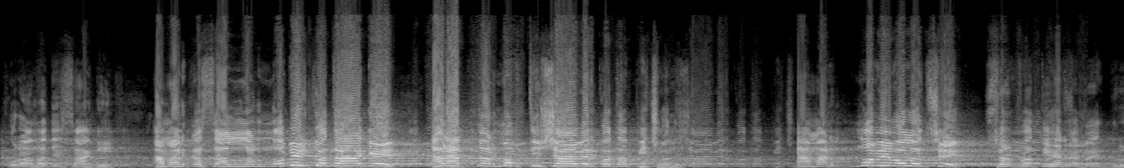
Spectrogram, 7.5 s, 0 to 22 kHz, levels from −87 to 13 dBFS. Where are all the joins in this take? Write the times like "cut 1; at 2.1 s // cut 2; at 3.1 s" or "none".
cut 1; at 5.3 s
